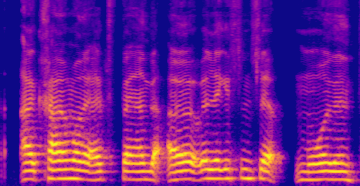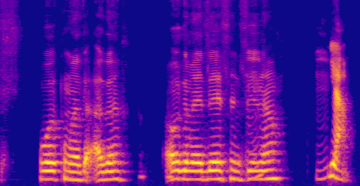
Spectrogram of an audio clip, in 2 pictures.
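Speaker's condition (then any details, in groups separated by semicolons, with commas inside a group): Cerebral palsy; diagnosed at about two months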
